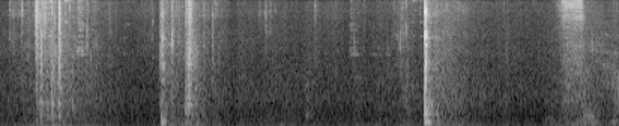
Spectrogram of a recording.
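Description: Hands working a plant's root ball and potting soil over a plastic potting tray and metal bucket planter: a few sharp knocks, the loudest nearly three seconds in, and a short rustle near the end.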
